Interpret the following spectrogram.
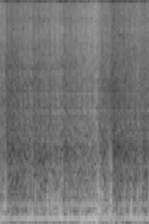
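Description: A boat's motor running with a steady low hum, with wind rumbling on the microphone.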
